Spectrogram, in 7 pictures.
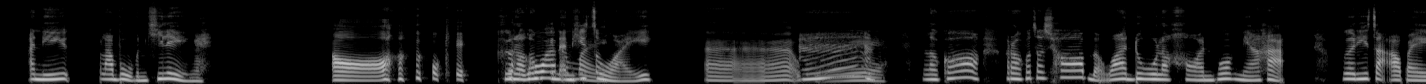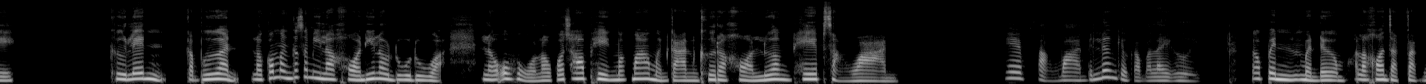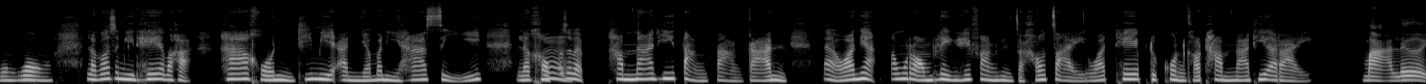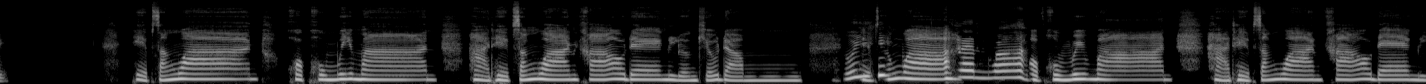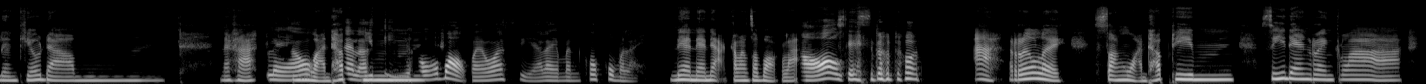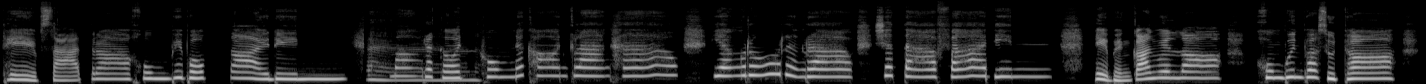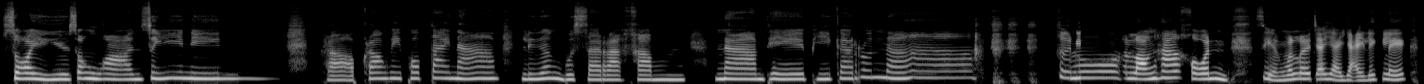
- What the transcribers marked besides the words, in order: laugh; laughing while speaking: "โอเค เราก็ว่าทำไม"; chuckle; tapping; singing: "เทพสังวาลย์ ควบคุมวิมาน ห้า เทพสัง … ขาว แดง เหลือง เขียว ดํา"; laughing while speaking: "อุ๊ย !"; chuckle; singing: "สังวาลย์ทับทิม"; laughing while speaking: "เค โทษ ๆ"; other background noise; singing: "สังวาลย์ทับทิมสีแดงแรงกล้า เทพศาส … บุษราคัม นามเทพีกรุณา"; drawn out: "เออ"; chuckle
- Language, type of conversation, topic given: Thai, podcast, เล่าถึงความทรงจำกับรายการทีวีในวัยเด็กของคุณหน่อย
